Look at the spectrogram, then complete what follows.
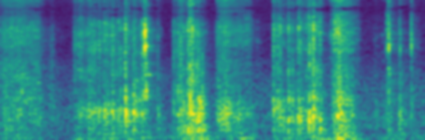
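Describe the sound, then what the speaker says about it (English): Scissors cut through cardstock along folded guide lines in steady repeated snips with crisp scraping, close and clear, with no voice over them. "let me just keep cutting along these lines here"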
